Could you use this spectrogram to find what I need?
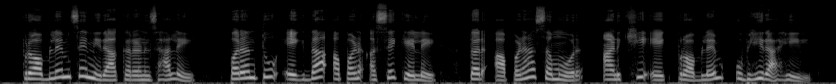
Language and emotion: Marathi, neutral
